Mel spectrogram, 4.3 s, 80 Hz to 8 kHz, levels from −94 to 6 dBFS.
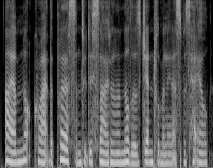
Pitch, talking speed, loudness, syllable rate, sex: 180 Hz, 180 wpm, -19 LUFS, 5.8 syllables/s, female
